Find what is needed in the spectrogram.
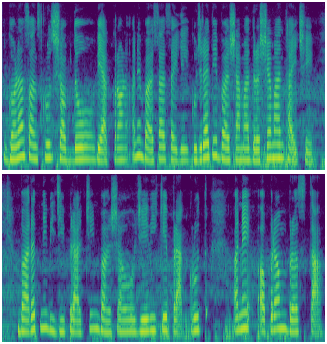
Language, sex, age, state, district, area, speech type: Gujarati, female, 30-45, Gujarat, Kheda, urban, spontaneous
